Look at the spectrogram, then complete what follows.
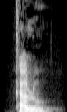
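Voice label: "kalo", Bambara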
